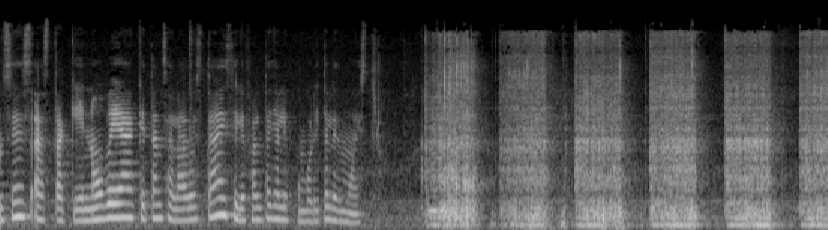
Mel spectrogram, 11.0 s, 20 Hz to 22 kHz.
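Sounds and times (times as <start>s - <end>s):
blender pulsing: 5.6s - 11.0s.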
